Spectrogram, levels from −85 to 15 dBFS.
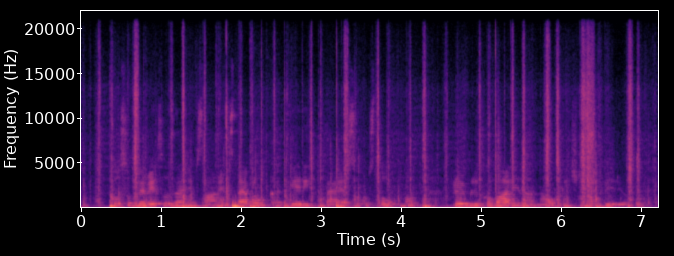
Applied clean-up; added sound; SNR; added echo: none; Run; -1 dB; none.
